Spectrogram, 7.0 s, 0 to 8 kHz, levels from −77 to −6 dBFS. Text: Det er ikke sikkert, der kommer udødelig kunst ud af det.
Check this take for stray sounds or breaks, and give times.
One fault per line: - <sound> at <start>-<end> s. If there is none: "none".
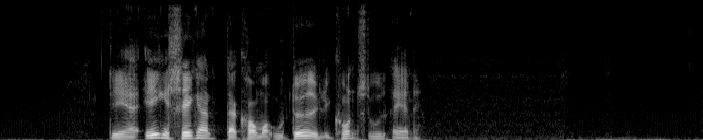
none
